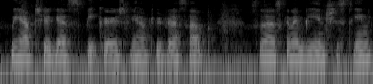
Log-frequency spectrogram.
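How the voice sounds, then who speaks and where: There is audible room echo as a woman speaks. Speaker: vlogger, student in a clinical training program. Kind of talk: casual vlog.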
